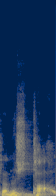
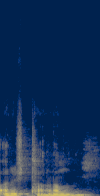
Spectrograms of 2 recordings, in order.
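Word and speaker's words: अनुष्ठानम्: Anushta, you can't, nobody can pronounce anushta. ಅದು ಹಾಗೆ ಬಿಡ್ತದೆ automatically. So when sa changes to sha, ta changes to ta. So anushtanam, like that.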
